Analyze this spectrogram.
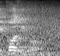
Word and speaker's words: Código: In Spanish, we say Código, but if Spanish is not your native tongue, which I completely understand, and that's fine, we're not all perfect.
